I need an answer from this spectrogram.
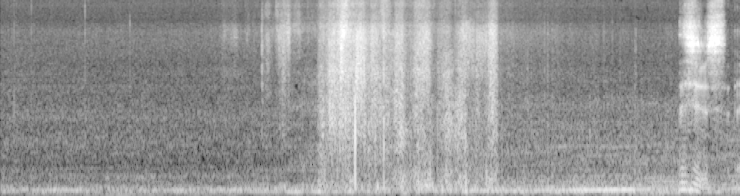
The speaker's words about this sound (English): This is the worst I've ever seen the traffic here on entering the highway. Usually it's crawling. This is like a parking lot.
